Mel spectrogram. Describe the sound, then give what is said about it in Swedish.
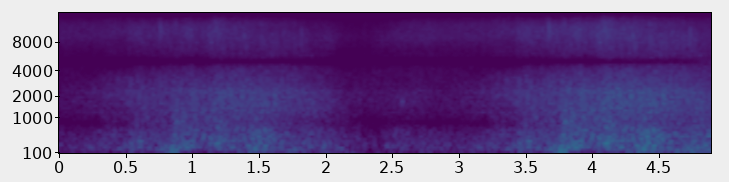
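Waves roll in and break on a shore in slow, broad surges, the roar swelling and easing twice over a steady hiss of surf, with a touch of wind in the background. “Det är rösterna och sen är det havet.”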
